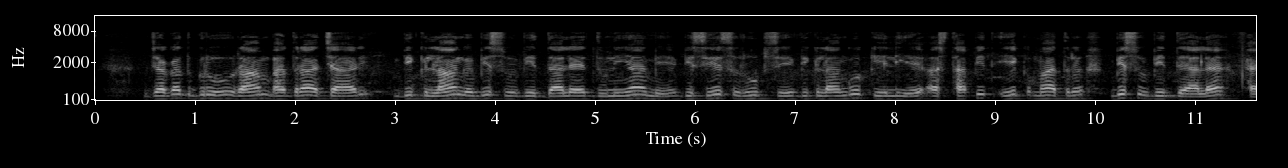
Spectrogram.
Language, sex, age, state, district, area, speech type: Hindi, male, 45-60, Bihar, Muzaffarpur, rural, read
